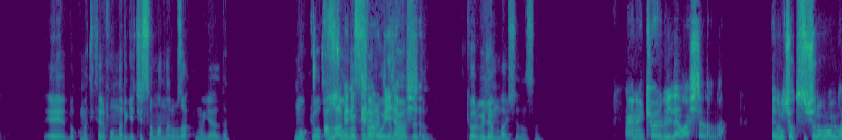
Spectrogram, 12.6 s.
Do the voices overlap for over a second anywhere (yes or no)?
yes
